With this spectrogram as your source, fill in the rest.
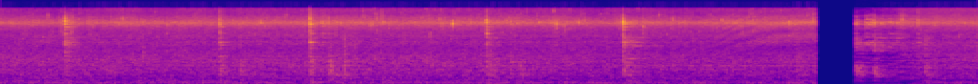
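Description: Kumbhaniya bhajiya fritters crackle and sizzle steadily in hot oil over a medium-low gas flame. Occasional soft knocks come as they are turned, and there is a brief dropout near the end, with no talking.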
